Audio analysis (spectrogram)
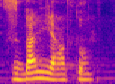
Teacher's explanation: As you can hear as well, it is not a S sound as scatola, but it's not also a Z sound as zaino. It is in between. So sbagliato, like the Z of the mosquitoes, if that can help.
